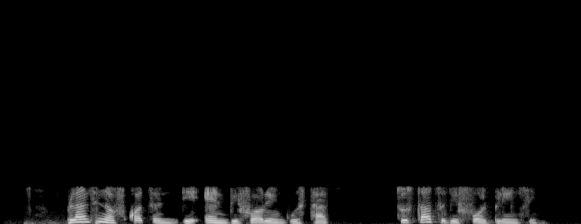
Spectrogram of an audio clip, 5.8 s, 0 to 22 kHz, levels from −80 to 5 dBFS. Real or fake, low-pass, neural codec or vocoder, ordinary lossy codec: real; 3.6 kHz; none; none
